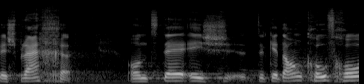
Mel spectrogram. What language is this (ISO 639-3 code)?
gsw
